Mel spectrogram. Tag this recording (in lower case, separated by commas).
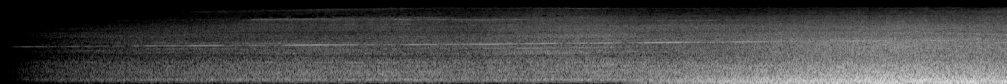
vehicle, aircraft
